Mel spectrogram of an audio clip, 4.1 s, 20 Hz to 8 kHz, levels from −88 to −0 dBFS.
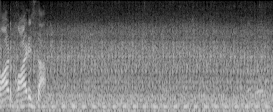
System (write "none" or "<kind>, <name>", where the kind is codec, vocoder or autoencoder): none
